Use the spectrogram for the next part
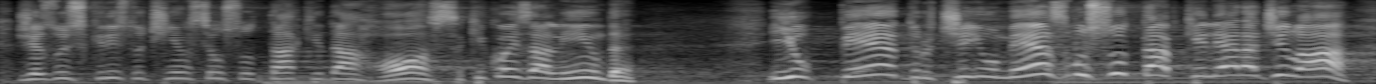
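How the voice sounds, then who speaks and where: A man from Brazil, a pastor preaching a sermon with animated delivery, acting out quotes in a raised voice. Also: very high-pitched. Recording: long hall reverb with faint music.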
